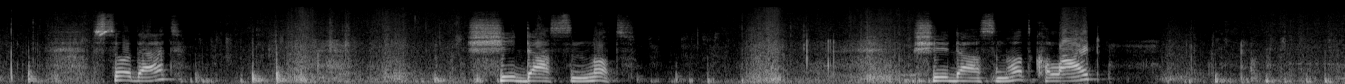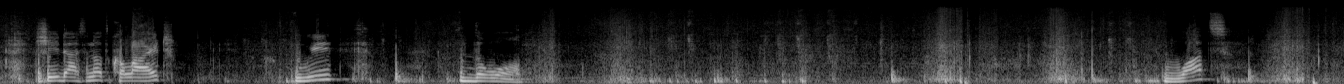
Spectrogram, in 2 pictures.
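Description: A man speaks calmly, explaining as he goes.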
